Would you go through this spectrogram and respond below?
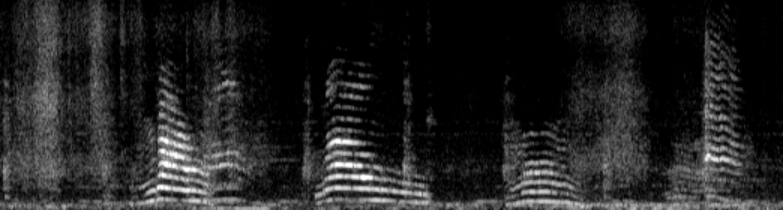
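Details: Two kittens meowing in turn, four arched, wavering meows about every two seconds, rising then falling, with a faint low hum underneath.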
